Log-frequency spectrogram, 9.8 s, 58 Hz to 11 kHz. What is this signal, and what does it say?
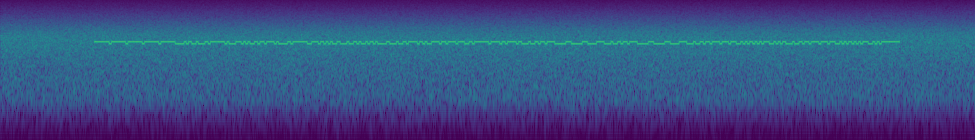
RTTY (45.45 baud, 170 Hz shift), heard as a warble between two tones, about 2200 Hz centre, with radio static. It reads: ZS3CS DE KB7KK 559 559 1464 1464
